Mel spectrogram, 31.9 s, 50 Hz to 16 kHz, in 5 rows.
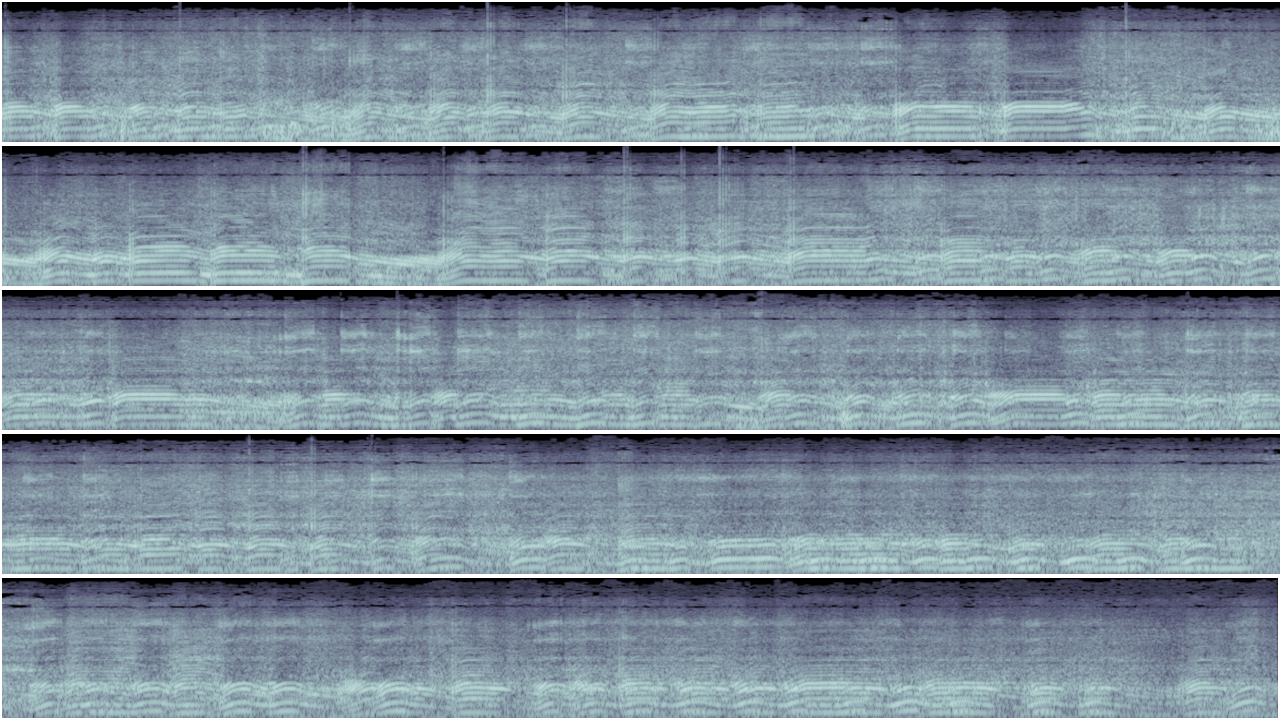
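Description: Two-stroke petrol engines of 1/5th-scale RC cars running hard on a dirt track, repeatedly revving up and dropping back as the cars accelerate and slow, with more than one engine heard at once.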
